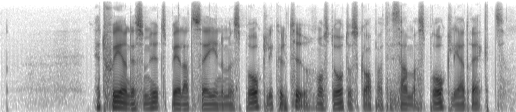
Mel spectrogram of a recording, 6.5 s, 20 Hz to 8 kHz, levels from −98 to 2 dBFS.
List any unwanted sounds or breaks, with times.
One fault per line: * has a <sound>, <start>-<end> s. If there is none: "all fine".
all fine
